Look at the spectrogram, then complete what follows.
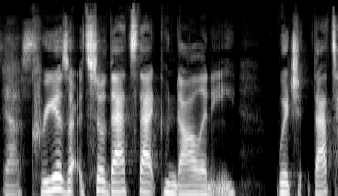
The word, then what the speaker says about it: Kundalini: So that's that Kundalini, which that's how I always thought it was called Kundalini, but it's called Kundalini.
